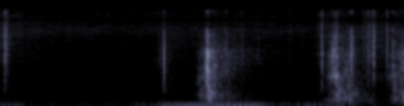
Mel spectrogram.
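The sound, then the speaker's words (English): A stuck door being pushed open, moving only about two inches: a sharp click, then two heavy, scraping thumps as it's shoved, with no voices. “Now I'm going to try the door.”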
